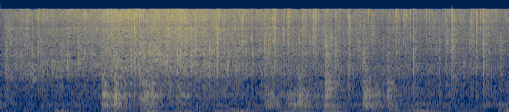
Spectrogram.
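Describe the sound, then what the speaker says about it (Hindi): Tempering spices for palak paneer sizzle and crackle loudly in hot oil, a dense continuous hiss with frequent sharp pops, close up and without talking. "सो ये रहा तड़का"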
